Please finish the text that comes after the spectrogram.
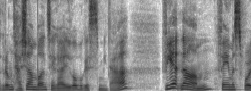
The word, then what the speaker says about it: Vietnam: 참고로 베트남 이 단어는 영어로도 삼음절이긴 한데 베트남이라고 하지 않고요. 영어로는 Vietnam 이렇게 발음합니다.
